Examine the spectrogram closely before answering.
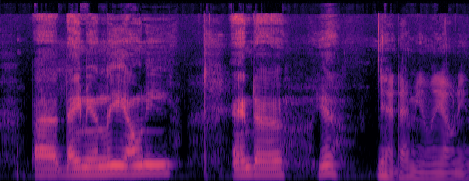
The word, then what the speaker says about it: Leone: Leone and yeah yeah Demi Leone that's how you pronounce his name and also stay tuned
